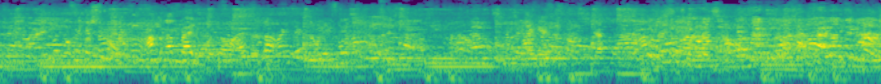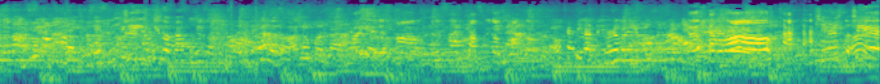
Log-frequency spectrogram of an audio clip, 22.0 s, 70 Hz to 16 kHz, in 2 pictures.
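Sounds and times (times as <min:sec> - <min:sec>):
people chattering: 0:00.0 - 0:22.0.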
